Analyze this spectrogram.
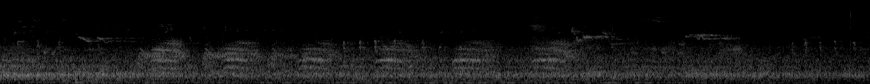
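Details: A Eurasian jay, a regular garden visitor in the UK in October 2012, foraging in a year of acorn shortage, gives harsh, rasping calls in a loose series, a little more than one a second, over steady outdoor hiss.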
